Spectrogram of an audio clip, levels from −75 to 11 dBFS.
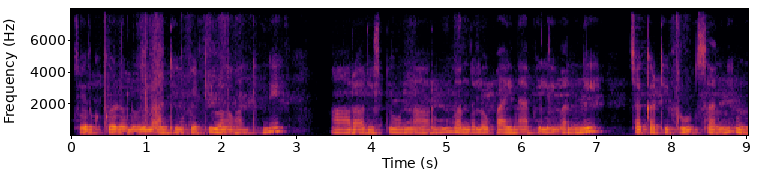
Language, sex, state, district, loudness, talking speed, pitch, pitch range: Telugu, female, Telangana, Nalgonda, -21 LUFS, 105 wpm, 195 Hz, 190-210 Hz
